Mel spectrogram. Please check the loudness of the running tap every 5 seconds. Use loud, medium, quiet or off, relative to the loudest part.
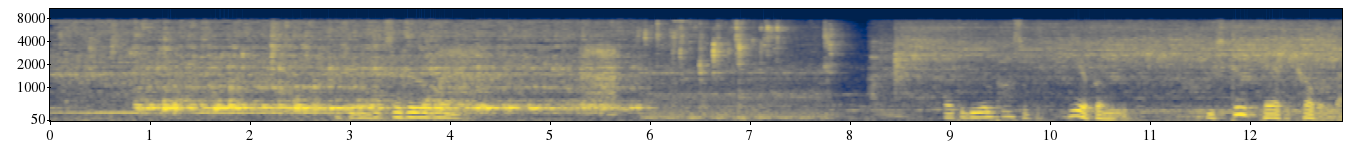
loud, medium, medium.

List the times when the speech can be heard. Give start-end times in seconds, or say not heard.
2.9-4.2, 8.9-12.8.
